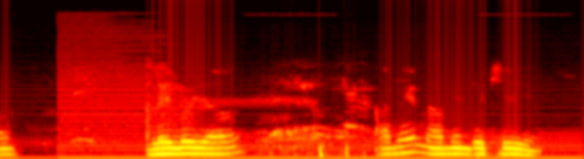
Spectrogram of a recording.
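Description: A man speaks slowly into a microphone.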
